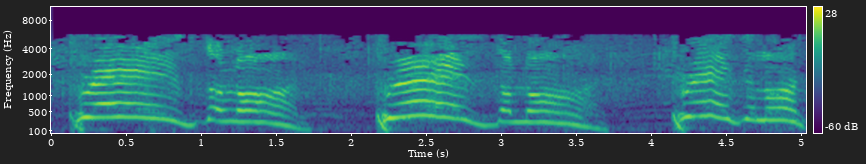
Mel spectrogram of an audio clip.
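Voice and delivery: slow, loud drawn-out chant; full-force call to worship; preaching praise. Real, not acted. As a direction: lead the congregation in praise. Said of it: "Can you say it with me?".

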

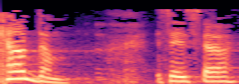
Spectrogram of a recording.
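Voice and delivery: normal talking voice

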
